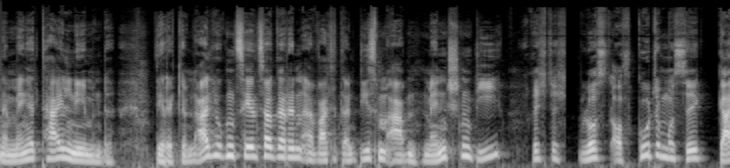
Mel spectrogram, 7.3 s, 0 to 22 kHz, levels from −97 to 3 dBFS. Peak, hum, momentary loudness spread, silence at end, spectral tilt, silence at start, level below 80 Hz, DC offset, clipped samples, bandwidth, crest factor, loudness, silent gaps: 0 dBFS; none; 12 LU; 0 s; -5.5 dB/octave; 0 s; -48 dBFS; under 0.1%; under 0.1%; 18.5 kHz; 18 dB; -19 LUFS; none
